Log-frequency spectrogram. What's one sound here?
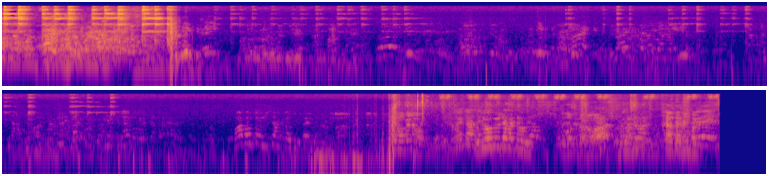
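A crowd of men and women talk and call out nearby.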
